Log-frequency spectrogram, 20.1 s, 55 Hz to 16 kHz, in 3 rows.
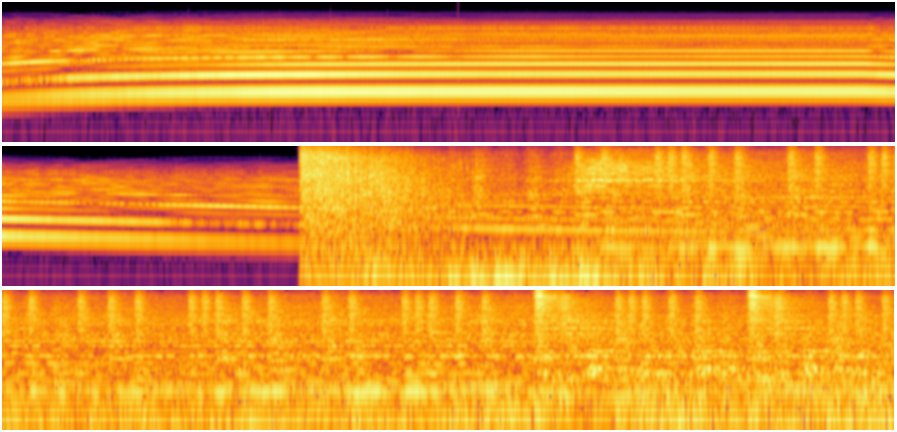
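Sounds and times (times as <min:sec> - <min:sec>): air-raid siren: 0:00.0 - 0:20.0
loud boom: 0:09.0 - 0:13.9
music: 0:09.6 - 0:20.0.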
